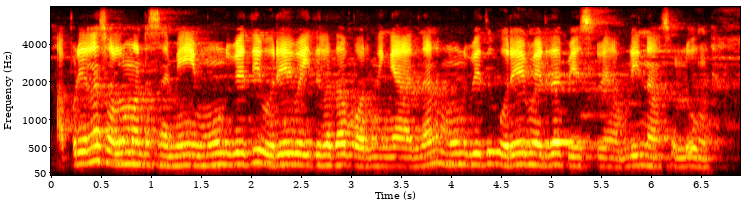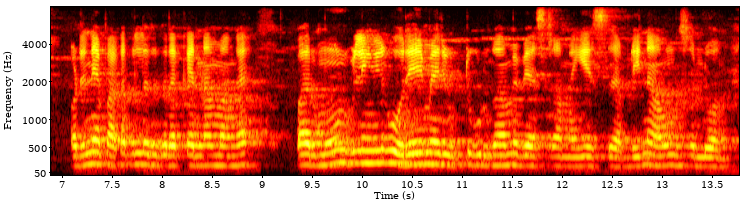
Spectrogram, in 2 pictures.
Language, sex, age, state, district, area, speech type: Tamil, female, 30-45, Tamil Nadu, Salem, rural, spontaneous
